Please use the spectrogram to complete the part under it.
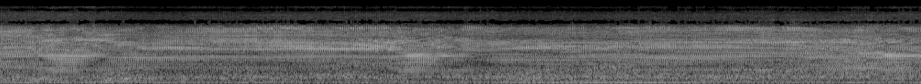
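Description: Electric shears buzz steadily while clipping wool.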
